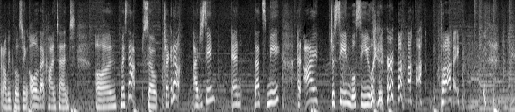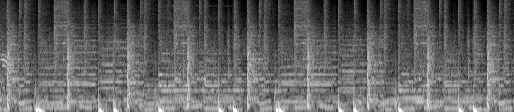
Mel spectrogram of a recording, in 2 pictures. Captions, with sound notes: and I'll be posting all of that content on my Snap. So check it out. iJustine, and that's me. And I, Justine, will see you later. (laughs) Bye. (upbeat music)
